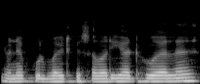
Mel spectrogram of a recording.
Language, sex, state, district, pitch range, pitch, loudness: Bhojpuri, male, Uttar Pradesh, Gorakhpur, 135-140 Hz, 140 Hz, -17 LUFS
